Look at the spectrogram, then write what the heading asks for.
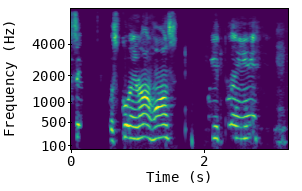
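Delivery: overdone Spanish accent.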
